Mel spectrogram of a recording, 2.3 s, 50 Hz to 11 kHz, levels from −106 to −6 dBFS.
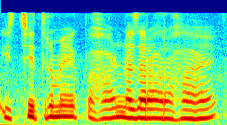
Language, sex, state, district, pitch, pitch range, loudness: Hindi, female, Telangana, Hyderabad, 235 Hz, 230-260 Hz, -13 LUFS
